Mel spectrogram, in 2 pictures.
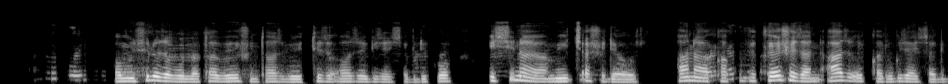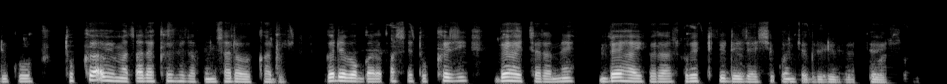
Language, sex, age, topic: Gamo, male, 25-35, agriculture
